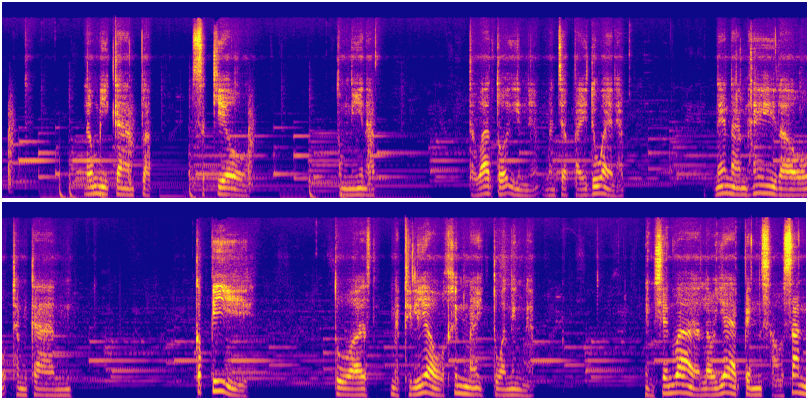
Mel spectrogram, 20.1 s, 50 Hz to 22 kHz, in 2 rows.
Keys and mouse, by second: 9.3 ctrl+z.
